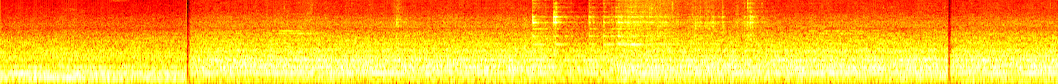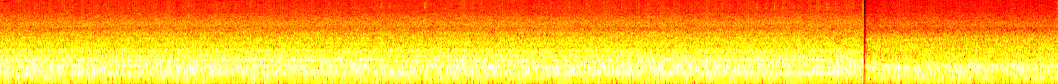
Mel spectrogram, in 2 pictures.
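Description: Water bubbles and simmers in a pan.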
